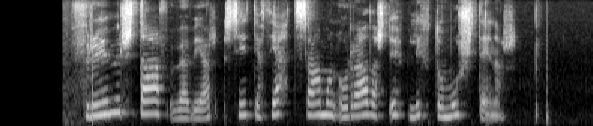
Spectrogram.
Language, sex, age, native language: Icelandic, female, 20-29, Icelandic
